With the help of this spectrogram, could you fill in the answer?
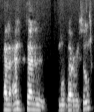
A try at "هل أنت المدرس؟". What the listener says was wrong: Don't stop in the middle. Keep it smooth.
